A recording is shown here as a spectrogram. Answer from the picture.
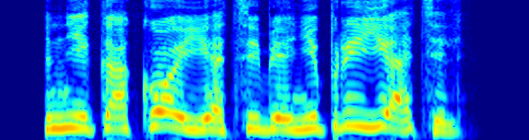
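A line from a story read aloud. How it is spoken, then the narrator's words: Shouting after someone. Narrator (Russian): прокричал Дуэйн ей вслед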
